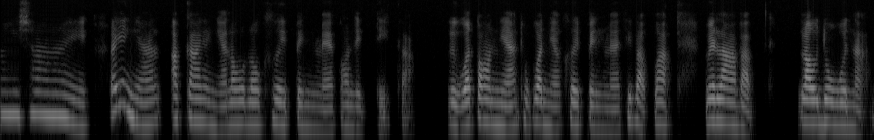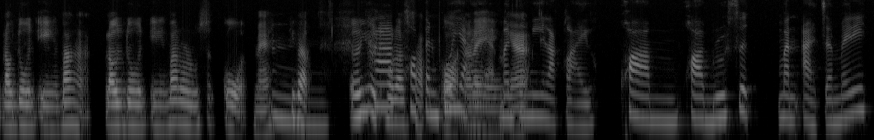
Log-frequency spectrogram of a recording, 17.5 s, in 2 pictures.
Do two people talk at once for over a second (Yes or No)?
Yes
